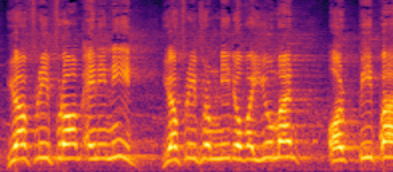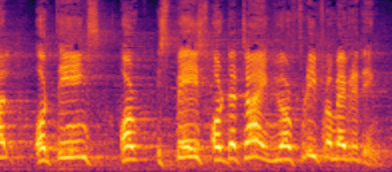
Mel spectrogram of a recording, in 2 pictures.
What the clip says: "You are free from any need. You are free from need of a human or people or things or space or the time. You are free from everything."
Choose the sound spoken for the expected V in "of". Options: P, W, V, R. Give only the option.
V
